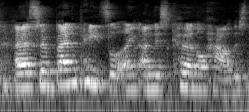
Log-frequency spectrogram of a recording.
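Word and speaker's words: Pitezel: Peetzel. Ben Peetzel, right? And he had this law enforcement guy. You've got to say it in that high voice like I just did. Peetzel. So Ben Peetzel and this Colonel Howe,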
